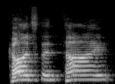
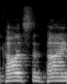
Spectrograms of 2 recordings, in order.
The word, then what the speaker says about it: Constantine: it's not Aquaman Constantine I'm saying Constantine because apparently for North Americans we've all been saying it wrong all these years it's not supposed to be Constantine in the Brits the Brits the Brits overseas say Constantine so whatever I try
